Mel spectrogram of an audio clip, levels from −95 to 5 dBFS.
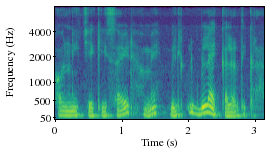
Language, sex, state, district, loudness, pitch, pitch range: Hindi, male, Himachal Pradesh, Shimla, -16 LUFS, 110 Hz, 105-160 Hz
